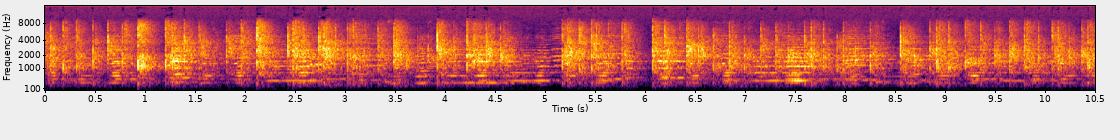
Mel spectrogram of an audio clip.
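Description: A step dancer's shoes tapping rhythmically on a hard floor, over an accordion playing a dance tune. The accordion drops out for a moment about five seconds in, then carries on.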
